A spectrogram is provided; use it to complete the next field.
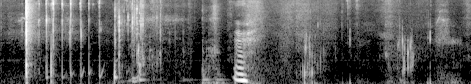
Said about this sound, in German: Und ich muss einen Schluck trinken, bevor wir anfangen.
